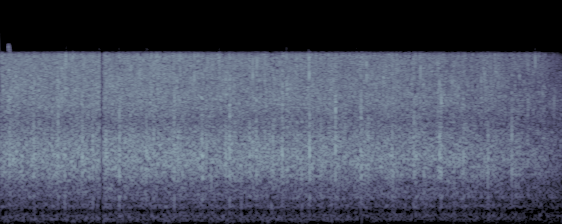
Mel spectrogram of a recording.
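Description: Audience applause, steady and then dying away near the end.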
